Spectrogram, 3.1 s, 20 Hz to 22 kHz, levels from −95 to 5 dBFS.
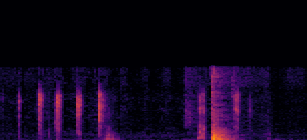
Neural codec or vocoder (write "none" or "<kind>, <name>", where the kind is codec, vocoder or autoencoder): none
